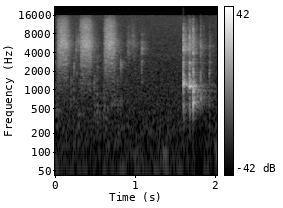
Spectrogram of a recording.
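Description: Urban Decay All Nighter setting spray's pump bottle misting the face, three quick spritzes in the first second, each a short hiss, setting the finished makeup. A short vocal sound follows near the end.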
